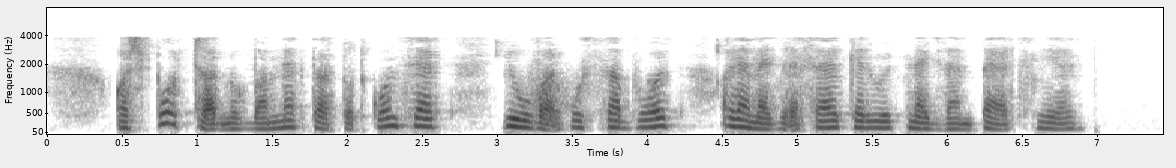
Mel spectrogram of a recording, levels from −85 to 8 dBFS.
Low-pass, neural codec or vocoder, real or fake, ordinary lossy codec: 7.2 kHz; none; real; AAC, 16 kbps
